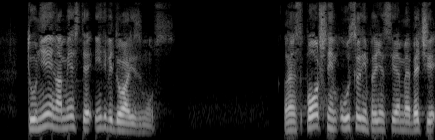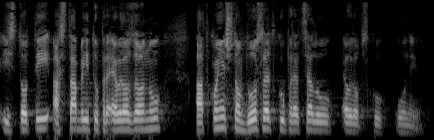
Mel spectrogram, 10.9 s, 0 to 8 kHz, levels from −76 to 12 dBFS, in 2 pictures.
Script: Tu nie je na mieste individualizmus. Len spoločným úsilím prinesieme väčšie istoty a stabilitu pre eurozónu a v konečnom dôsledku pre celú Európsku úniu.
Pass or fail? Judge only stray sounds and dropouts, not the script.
pass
